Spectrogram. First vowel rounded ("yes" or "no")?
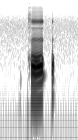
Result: yes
